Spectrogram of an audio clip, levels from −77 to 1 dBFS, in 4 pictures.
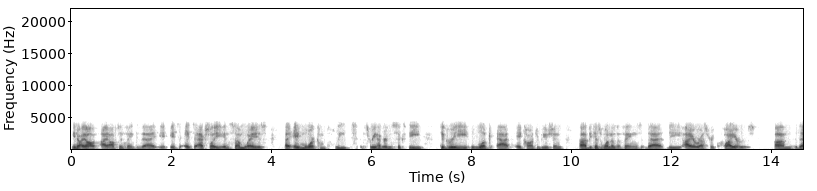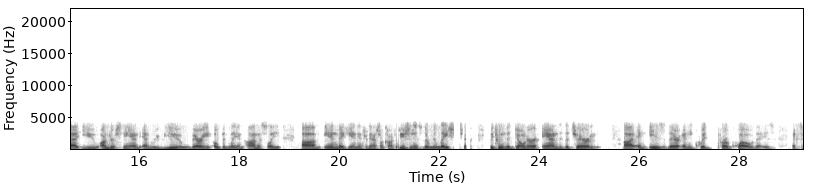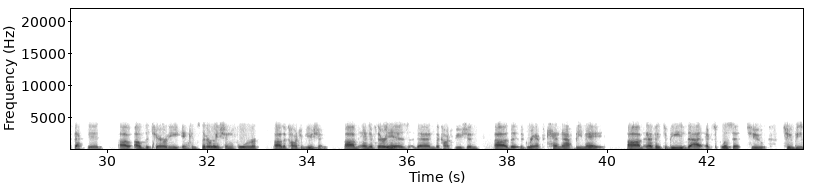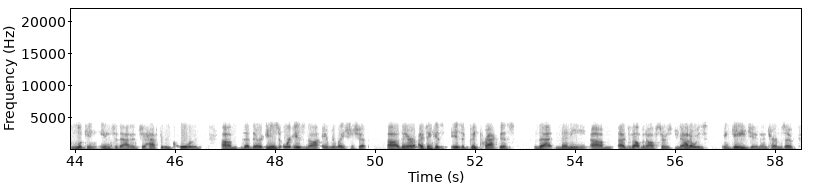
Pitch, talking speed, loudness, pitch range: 110 Hz, 150 wpm, -28 LUFS, 105-125 Hz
